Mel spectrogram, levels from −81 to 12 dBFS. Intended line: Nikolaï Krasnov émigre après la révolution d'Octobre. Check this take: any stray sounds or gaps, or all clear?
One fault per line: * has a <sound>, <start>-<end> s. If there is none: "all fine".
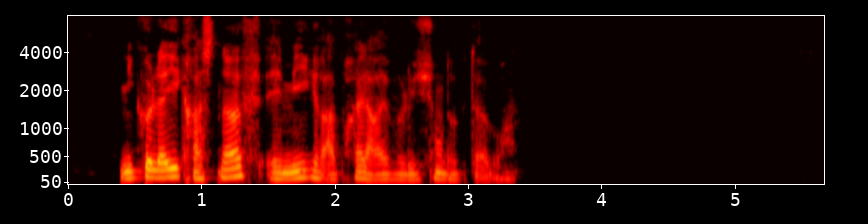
all fine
